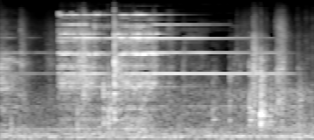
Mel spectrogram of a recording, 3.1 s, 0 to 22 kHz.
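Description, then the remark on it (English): A telephone, put in for someone in the 1990s, rings its bell in a bright, rattling trill for a couple of seconds, then fades out, with faint background hiss and no voices. “They put a phone in for you.”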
